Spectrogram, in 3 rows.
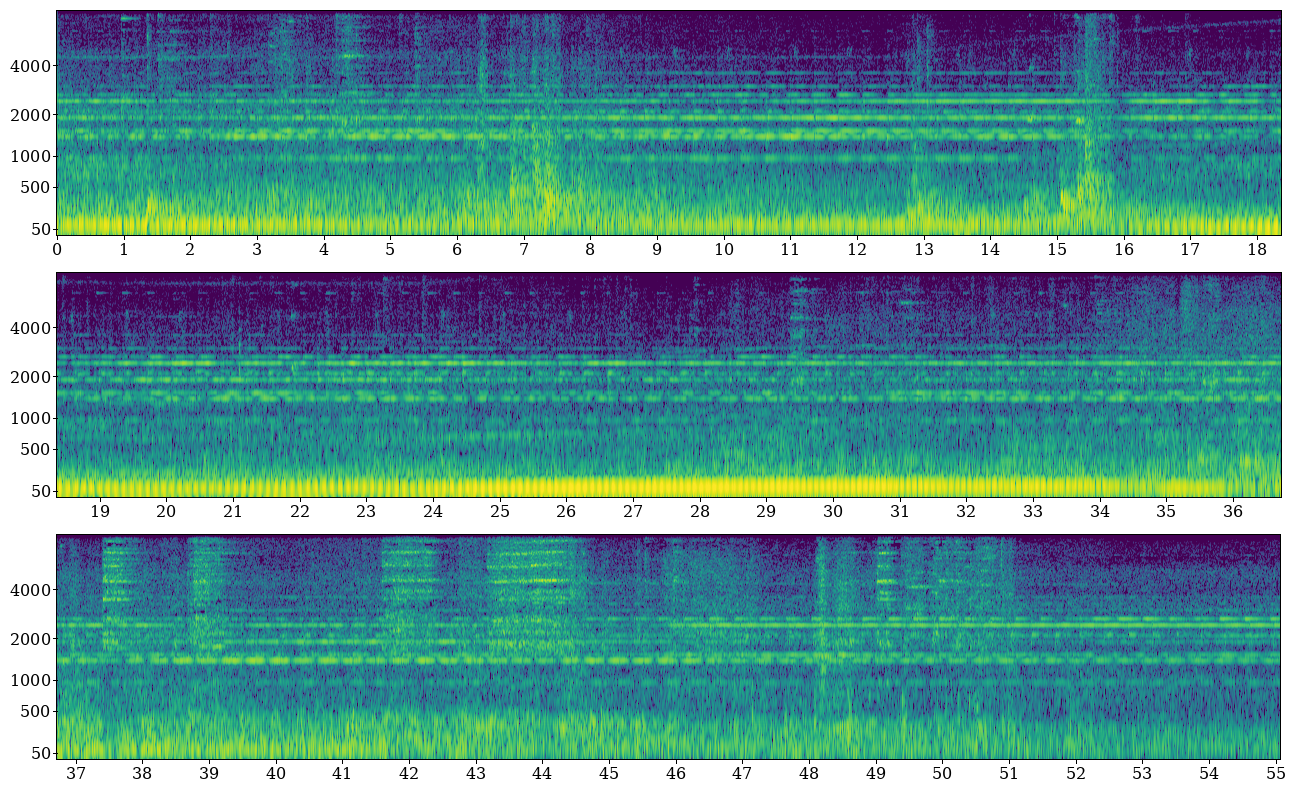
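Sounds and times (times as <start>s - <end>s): freight cars rumbling and clattering: 0.0s - 11.0s, 12.5s - 17.0s
crossing bells ringing: 0.0s - 55.0s.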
